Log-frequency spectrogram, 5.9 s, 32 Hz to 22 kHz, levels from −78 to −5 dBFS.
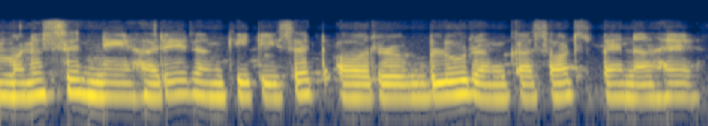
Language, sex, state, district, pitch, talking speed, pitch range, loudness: Hindi, male, Assam, Kamrup Metropolitan, 150 Hz, 130 wpm, 145-160 Hz, -13 LUFS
